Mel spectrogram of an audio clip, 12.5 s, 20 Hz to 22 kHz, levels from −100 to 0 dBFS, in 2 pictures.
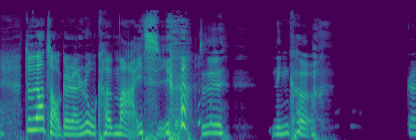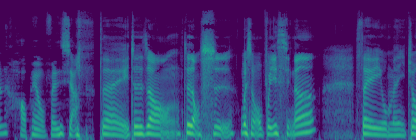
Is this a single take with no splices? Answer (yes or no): no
